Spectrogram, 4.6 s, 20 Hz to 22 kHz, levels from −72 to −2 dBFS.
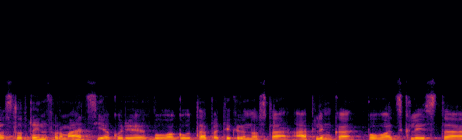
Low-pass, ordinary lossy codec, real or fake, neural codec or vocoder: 7.2 kHz; Opus, 32 kbps; real; none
